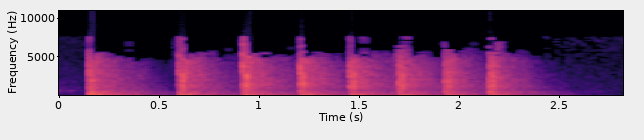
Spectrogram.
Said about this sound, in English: Open the door, Flom. What's the idea of beating my door down at four o'clock in the morning?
